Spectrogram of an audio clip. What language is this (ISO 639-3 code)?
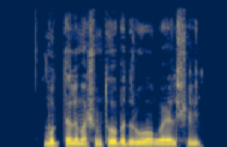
pus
